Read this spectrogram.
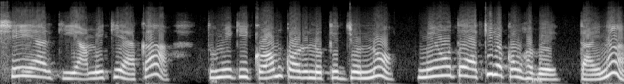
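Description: A woman's voice: sits high, expressive, moderate pace, no room sound. A woman playing a caring village housewife and mother in a children's cartoon, talking in a homely, chatty way. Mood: gentle approval. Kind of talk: Bengali children's cartoon story dialogue.

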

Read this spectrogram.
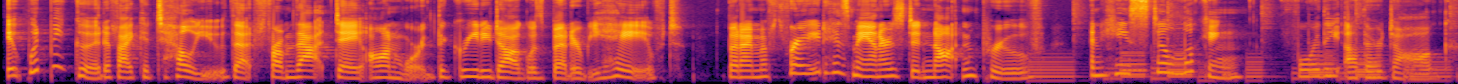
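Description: A woman's voice: mid-range voice, expressive, normal speed, soft background music. A woman reading a scripted children's tale as a storyteller.

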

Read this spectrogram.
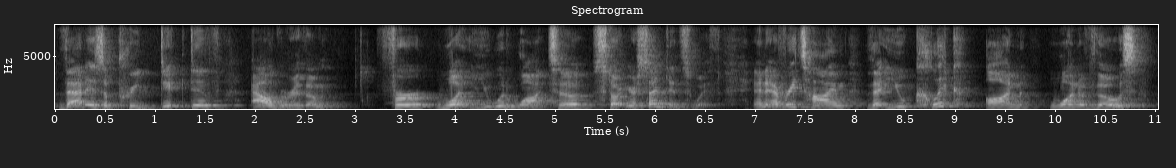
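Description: A man's voice: medium pitch, darkish tone. Casual male host in an echoey studio. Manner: casual, restarts phrases, walks through demos. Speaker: podcast host. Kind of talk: conversational interview hosting. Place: small studio set with whiteboard. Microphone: lapel.

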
